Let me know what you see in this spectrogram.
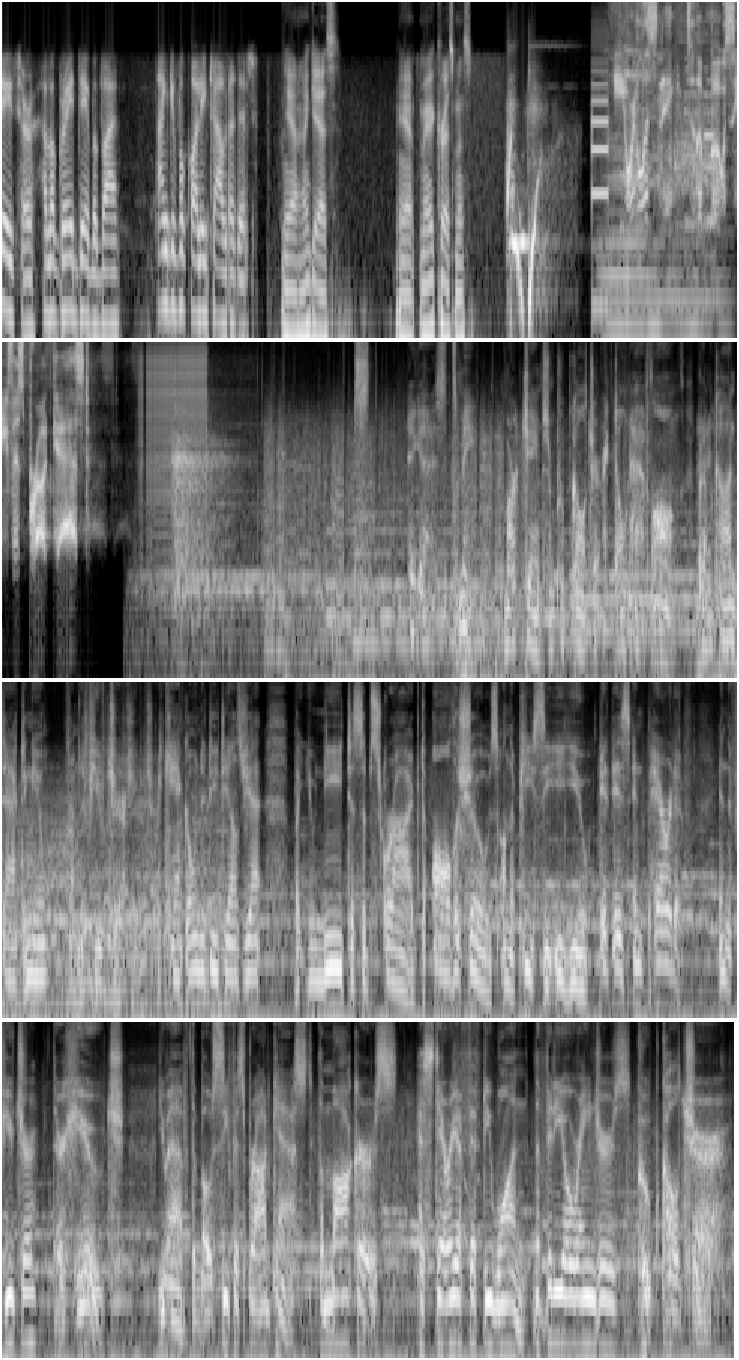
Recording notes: one-on-one with working professionals via the telephone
